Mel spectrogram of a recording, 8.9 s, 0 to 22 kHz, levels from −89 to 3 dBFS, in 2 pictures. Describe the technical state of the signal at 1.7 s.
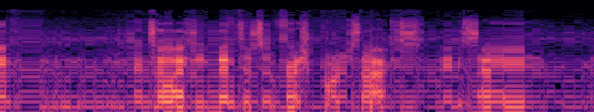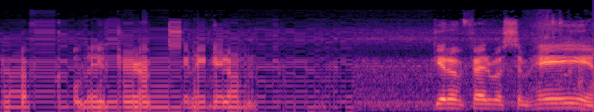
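At 1.7 s the audio has robotic sound from repeated short buffers (0.01–7.14 s). The cause is likely starved playback looping about 5 ms chunks, giving a rigid 188 Hz metallic buzz over most of the sound.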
